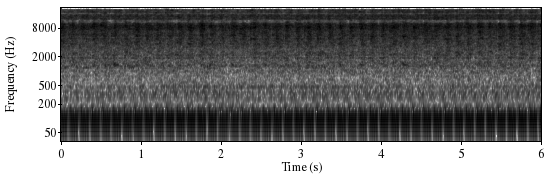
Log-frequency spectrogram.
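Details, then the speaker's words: 400 big block freshly swapped into a 1971 Dodge Power Wagon Adventurer, rebuilt Carter Thermoquad, open headers, first start: deep loud steady lope about two and a half pulses per second, no stumbling; healthy idle, timing good. "didn't like that well it's idling now I like that timing"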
